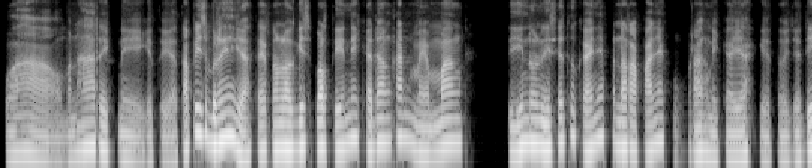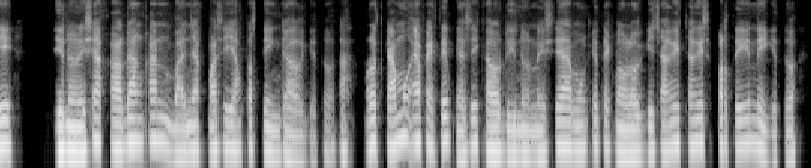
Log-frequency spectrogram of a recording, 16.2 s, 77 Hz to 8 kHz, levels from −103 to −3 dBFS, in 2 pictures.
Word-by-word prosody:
Waw, 105 -5 -4
menarik 125 +5 -1
nih, 95 -2 -5
gitu - - -32
ya. - - -5
Tapi 135 - +2
sebenarnya 175 0 +5
ya, 105 - +3
teknologi 130 +2 +2
seperti 140 -1 +1
ini 175 +3 -1
kadang 155 +4 0
kan 180 -1 -1
memang 140 +4 0 0.4
di 120 +2 0
Indonesia 145 -1 +3
tuh 180 +4 -4
kayaknya 150 +7 0
penerapannya 135 0 0
kurang 115 +2 -3
nih, 100 - -6
Kak. 100 - -4
Yah, 110 +3 -1
gitu. 95 0 -10
Jadi, 120 +10 +1 0.4
di - - -14
Indonesia 125 +6 +5
kadang 155 +2 +3
kan 155 -4 0
banyak 120 +2 +1
masih 130 +1 0
yang 130 - -7
tertinggal, 110 -7 -2
gitu. 110 +6 -12
Nah, 120 -1 -7 0.2
menurut 150 +2 +1
kamu 140 +6 +2
efektif 155 0 +1
enggak 105 0 -1
sih 145 - 0
kalau 120 -4 +2
di 115 -1 0
Indonesia 110 +5 +1
mungkin 130 +3 -2
teknologi 120 -3 0
canggih-canggih 145 +4 -1
seperti 145 0 -2
ini, 140 -4 0
gitu? 105 +2 -6
130 Hz, 180 wpm, -23 LUFS, 115-145 Hz, 0.4 s, sebenarnya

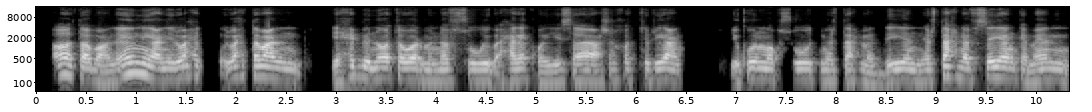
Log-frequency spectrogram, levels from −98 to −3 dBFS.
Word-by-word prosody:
آه، 180 - +5
طبعًا، 130 -10 +2
لأن 185 - +1
يعني 135 -5 +3
الواحد 155 +4 0 0.2
الواحد 150 +2 -2
طبعًا، 145 -5 +4 0.3
يحِب 155 -1 -5
إن 135 -2 0
هو 140 - +5
يطوِّر 135 -1 +3
من 120 -1 -7
نَفْسه، 125 0 -6
ويبقى 125 0 -2
حاجة 125 +1 0
كويسة، 115 0 -2
عشان 115 +2 -3
خاطر 125 0 -11
يعني، 130 -2 +2 0.5
يكون 140 0 -1
مبسوط، 130 -1 -3
مرتاح 120 0 -5
ماديًا، 115 +4 -3
مرتاح 120 +6 0
نَفْسيًا 140 +1 +2
كمان 125 0 -5
130 Hz, 150 wpm, -25 LUFS, 120-140 Hz, 0.5 s, آه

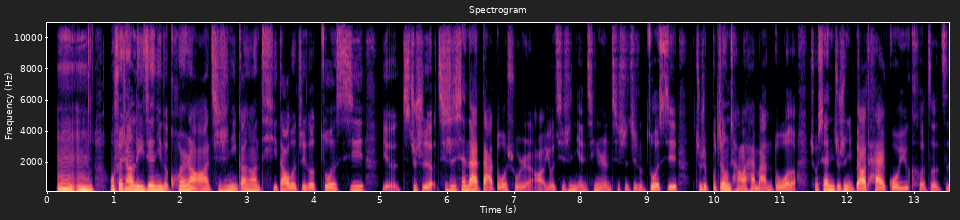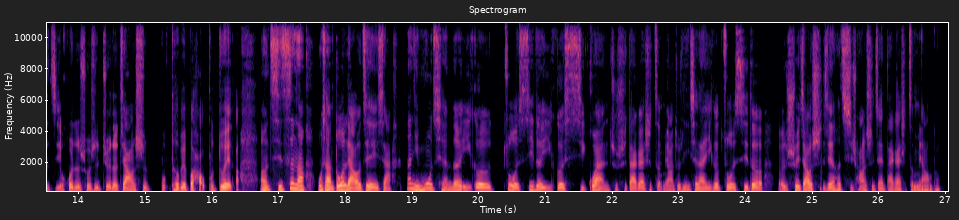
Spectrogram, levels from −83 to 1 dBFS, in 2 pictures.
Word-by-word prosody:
嗯 265 -2 +8
嗯。 225 -3 +7 0.2
我 230 - +4
非 270 - +5
常 265 -1 +6
理 225 -2 +8
解 240 +1 +7
你 230 -2 +6
的 205 - +3
困 240 -2 +3
扰 190 -3 +6
啊， 195 +2 +2
其 215 +2 -5
实 220 - -2
你 210 -3 +2
刚 200 +1 +1
刚 215 +2 +1
提 225 -4 -7
到 205 0 +3
的 195 0 +2
这 205 +2 -5
个 195 -1 0
作 200 -1 +1
息， 215 +2 -4 0.3
也 - - -5 0.2
就 215 - -5
是 195 -2 0
其 210 - -4
实 230 - -1
现 230 0 +1
在 210 -3 +7
大 215 +1 +1
多 180 +1 -2
数 205 -1 -6
人， - - -5
啊， - - -6
尤 - - -6
其 205 0 -10
是 205 +1 -7
年 200 0 -5
轻 205 0 -6
人， 170 0 -6
其 200 -1 -11
实 195 +1 -10
这 195 0 -9
种 200 - -8
作 200 -3 +3
息 195 +2 +1 0.2
就 195 - -4
是 195 - +1
不 170 -2 -6
正 200 +1 +5
常 195 -3 -4
了， - - +1
还 180 -1 -2
蛮 175 - -2
多 90 0 +1
的。 90 - -3 0.2
首 - - -8
先 215 +2 +4
就 200 0 0
是 200 - +1
你 185 - +1
不 - - 0
要 175 - +8
太 180 -2 +2
过 180 0 0
于 170 +1 -1
苛 - - -8
责 - - -5
自 - - -10
己， - - -10
或 - - -3
者 - - -3
说 - - -6
是 - - -8
觉 - - -5
得 - - -1
这 - - -1
样 90 - 0
是 175 - -7 0.2
不 - - -11
特 205 -2 -1
别 175 - +1
不 190 +3 +1
好， 195 - -3
不 - - -9
对 205 0 +4
的。 - - -12 0.3
嗯， 195 -2 +1
其 210 +1 -2
次 260 +9 +1
呢， 255 -3 +4 0.2
我 230 - 0
想 230 -7 +5
多 240 +7 +5
了 185 -4 +4
解 205 -2 +2
一 - - -1
下， 180 0 -6 0.2
那 305 - -4
你 255 -7 +1
目 280 +8 0
前 195 -8 -6
的 215 +2 0
一 195 -2 -5
个 195 0 +2 0.2
作 240 -8 0
息 205 +5 -6
的 225 -4 0
一 180 0 -5
个 195 +1 0
习 195 - -9
惯， 215 -3 -1
就 200 -1 -15
是 190 0 -16
大 185 -1 -1
概 180 -1 -1
是 180 - -12
怎 185 - -12
么 210 - -16
样？ - - -8
就 - - -7
是 190 - -8
你 205 - -8
现 200 - -3
在 185 - -1
一 180 - -6
个 185 - -1
作 190 0 -2
息 190 +1 -5
的 185 -1 0 0.2
呃， - - -7
睡 220 - -2
觉 200 -1 +2
时 195 0 -6
间 185 +1 -1
和 200 - -2
起 200 - -7
床 - - -9
时 - - -12
间 90 -1 -7
大 90 - -8
概 - - -5
是 180 - -16
怎 205 - -8
么 205 - -5
样 220 +1 -7
的？ 220 0 -12
200 Hz, 330 characters per minute, -23 LUFS, 190-220 Hz, 0.3 s, 嗯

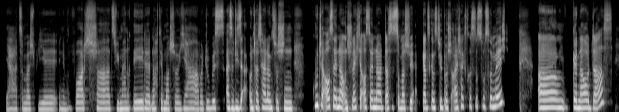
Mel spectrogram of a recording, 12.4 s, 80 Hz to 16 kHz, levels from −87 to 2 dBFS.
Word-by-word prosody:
ja, 200 +1 -8
zum 200 -2 -8
Beispiel 195 0 -5
in 200 - -7
den 195 +2 -8
Wortschatz, 205 0 -4
wie 205 - -2
man 205 +1 +2
redet 215 0 0
nach 205 0 -3
dem 210 -1 -2
Motto: 200 0 -4
„Ja, 210 +1 -4
aber 200 0 -5
du 215 +2 -4
bist 225 +1 -2
"also, 220 -1 +3
diese 220 +1 +3
Unterteilung 225 +1 +1
zwischen 215 -2 +1 0.3
gute 320 +1 +3
Ausländer 260 -2 +4
und 215 0 +2
schlechte 250 +2 -2
Ausländer, 245 -1 +3
das 225 +1 -1
ist 240 - +1
zum 230 - +1
Beispiel 220 0 +1 0.2
ganz, 225 +1 +1
ganz 240 -1 +1
typisch 235 -1 -1
alltagsrassistisch 275 +2 -4
für 280 - -1
mich. 335 +9 +3 0.6
Ähm, 240 0 +4
genau 235 -1 +4
das. 230 - -2
220 Hz, 185 wpm, -22 LUFS, 205-240 Hz, 0.6 s, Ausländer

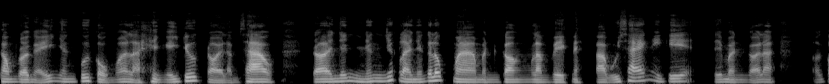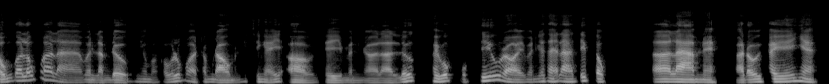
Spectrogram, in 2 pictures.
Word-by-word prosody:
xong 125 -1 +2
rồi 110 -2 +3
nghỉ 135 +6 -1
nhưng 125 -2 -5
cuối 155 +4 0
cùng 110 -5 -2
á 125 +1 +1
lại 100 -4 -1 0.2
nghỉ 110 +3 0
trước 170 +5 +3
rồi 95 -3 +2
làm 95 +1 -9
sau. 120 -1 +7 0.4
Rồi 125 +1 +6
nhưng 145 -1 -1
những 145 +3 -1
nhất 190 +4 -1
là 120 - +5
những 115 +2 -1
cái 165 - +3
lúc 185 0 +5
mà 115 -4 +6
mình 110 0 -6
cần 110 0 +2
làm 110 -1 +1
việc 110 -1 0
nè, 110 - -3 0.2
vào 110 -1 +4
buổi 115 +4 -3
sáng 165 +6 +3
này 145 -9 -6
kia, 140 +1 +1 0.2
thì 115 - -3
mình, 105 -2 -3
gọi - - -1
là, - - -1 0.4
ờ, 110 - -15
cũng 120 +6 -1
có 175 - -1
lúc 185 +3 -2
á 205 -1 0
là 100 - -4
mình 110 0 -7
làm 100 0 -5
được, 100 +1 -1
nhưng 125 -2 -12
mà 100 - -14
cũng 110 +1 -11
có 135 - -3
lúc 150 - -4
là - - -3
trong 115 0 -12
đầu 100 -1 +3
mình 100 +2 -11
suy 120 - -8
nghĩ, 115 +5 -4
ờ, 100 -2 -1
thì 95 -1 -3
mình, 95 -1 -12
gọi 90 -1 -5
là, 90 0 -1
lướt 155 - -1 0.2
Facebook 145 +2 +1
một - - -14
xíu 190 +5 0
rồi 110 - +2
mình 115 +1 -11
có 145 - -5
thể 135 -3 0
là 125 - +2
tiếp 170 +7 -4
tục, 130 - 0 0.4
ờ, 125 0 +3
làm 115 -2 +6
nè. 105 -2 -1 0.2
Và 105 +2 0
đôi 110 +4 +2
khi 130 -1 +3
á - - -1
nha, 130 -8 +1
115 Hz, 290 wpm, -27 LUFS, 105-135 Hz, 0.4 s, sau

